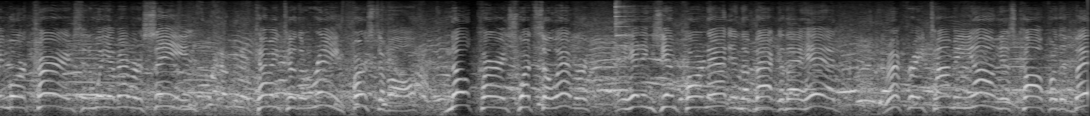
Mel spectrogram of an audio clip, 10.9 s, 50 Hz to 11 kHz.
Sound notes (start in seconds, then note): 0.1 crowd chatter; 6.2 bell ringing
